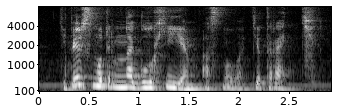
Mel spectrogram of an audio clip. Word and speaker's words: тетрадь: Тетрадь. Хоть и в русском языке по-русски мы пишем д, но тем не менее произносится т. Тетрадь.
